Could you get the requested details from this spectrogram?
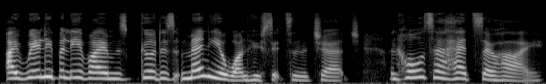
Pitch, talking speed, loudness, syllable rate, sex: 255 Hz, 240 wpm, -19 LUFS, 5.4 syllables/s, female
